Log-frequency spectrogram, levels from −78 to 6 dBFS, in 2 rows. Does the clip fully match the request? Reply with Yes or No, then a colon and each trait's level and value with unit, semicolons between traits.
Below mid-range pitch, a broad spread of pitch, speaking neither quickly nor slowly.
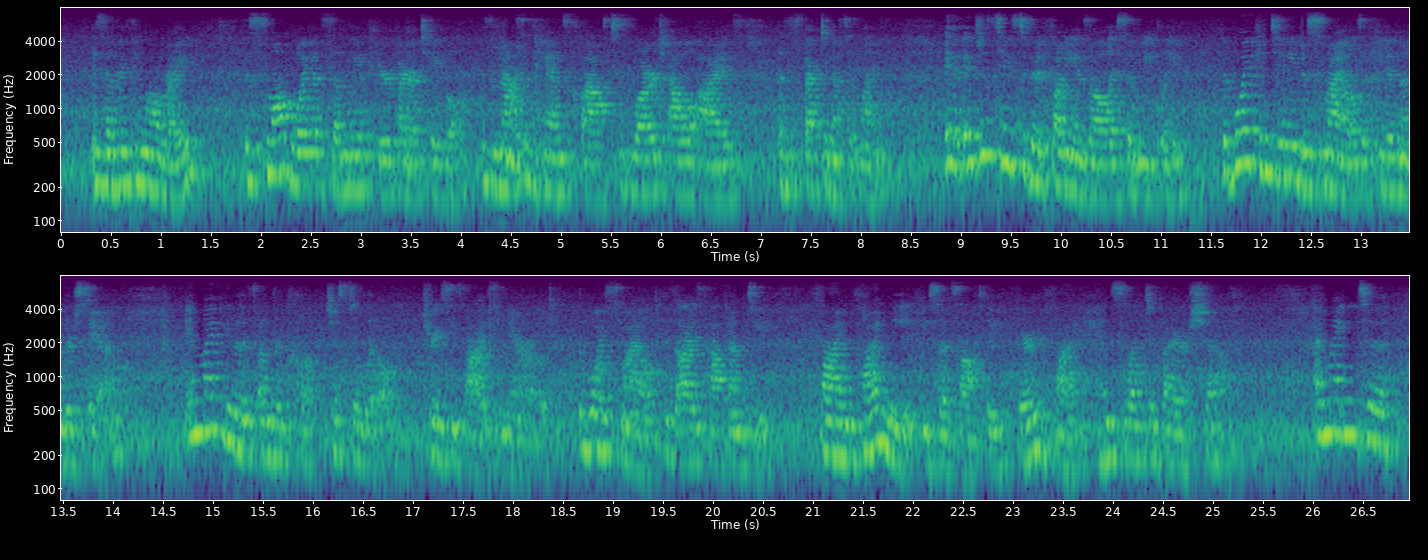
No: high, 190 Hz; wide, 6.3 semitones; average, 185 wpm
